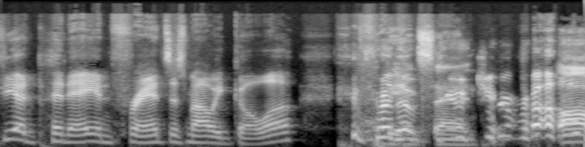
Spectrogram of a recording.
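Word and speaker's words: Mauigoa: Francis Maui Goa.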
